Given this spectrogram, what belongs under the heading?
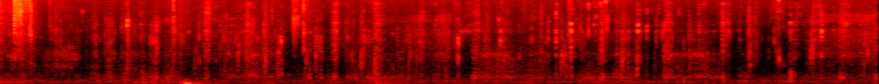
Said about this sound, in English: I can totally hear you chewing. I know. All right. I'm chewing with my mouth open.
